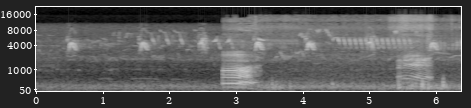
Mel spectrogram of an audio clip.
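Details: Village cattle from a herd crossing a housing estate in search of grass and water: two short harmonic moos a few seconds apart, the first louder, over steady chirping of small birds and low background rumble.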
